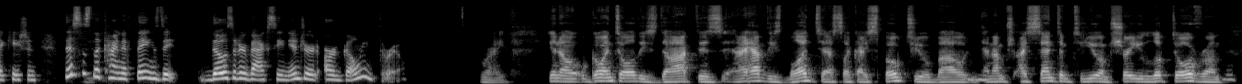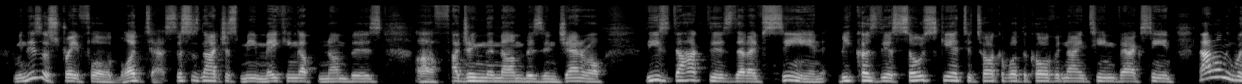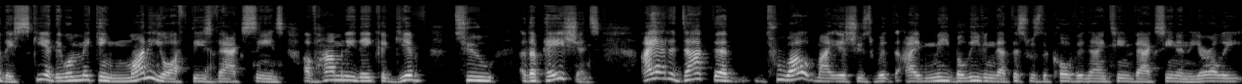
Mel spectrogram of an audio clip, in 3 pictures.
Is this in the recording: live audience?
no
